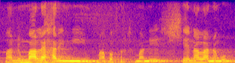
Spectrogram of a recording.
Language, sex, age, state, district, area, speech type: Bodo, female, 60+, Assam, Baksa, urban, spontaneous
